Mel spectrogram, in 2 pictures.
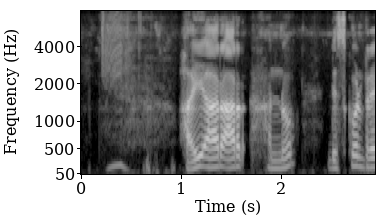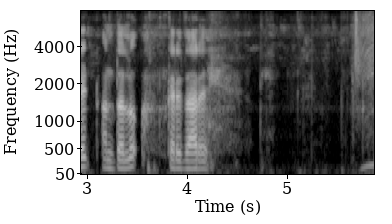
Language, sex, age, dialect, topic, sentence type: Kannada, male, 25-30, Mysore Kannada, banking, statement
